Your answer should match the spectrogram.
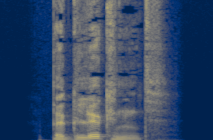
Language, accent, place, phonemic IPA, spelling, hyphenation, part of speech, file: German, Germany, Berlin, /bəˈɡlʏkn̩t/, beglückend, be‧glü‧ckend, verb / adjective, De-beglückend.ogg
- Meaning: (verb) present participle of beglücken; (adjective) exhilarating, cheering, uplifting, blissful, delightful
